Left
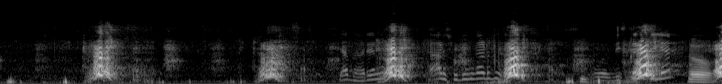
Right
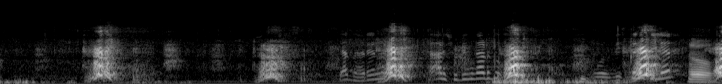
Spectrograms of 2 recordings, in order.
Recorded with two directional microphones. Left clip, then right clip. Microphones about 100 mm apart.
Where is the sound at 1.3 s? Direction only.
25° left (ahead or behind).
